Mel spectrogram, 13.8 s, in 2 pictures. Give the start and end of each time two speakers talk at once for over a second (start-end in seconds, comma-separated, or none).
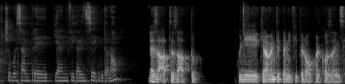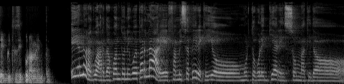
none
